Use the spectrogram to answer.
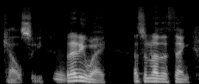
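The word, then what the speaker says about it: Kelce: by Jason and Travis Kelsey. I saw somewhere where everybody's saying their name wrong, and it's like Kels instead of Kelsey.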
